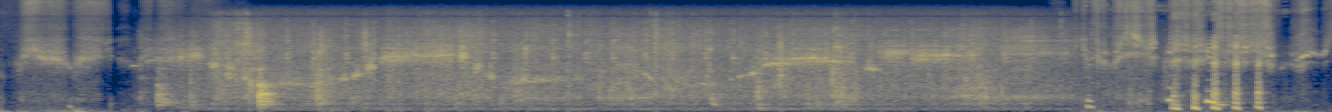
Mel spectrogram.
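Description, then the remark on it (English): A person imitates a grandfather's breathy, tuneless whistling, mostly airy hiss with a faint wavering pitch, like blowing into a bottle, held for several seconds before a few short sounds at the end. “That's how my grandpa used to whistle. It's like... It sounded like he was blowing into a bottle.”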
